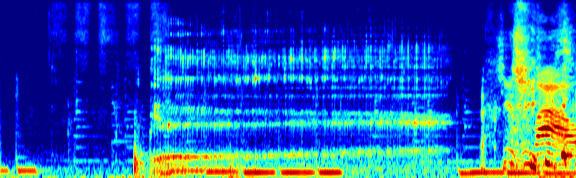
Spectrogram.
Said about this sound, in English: Just give me a second, I'm burping here. I got like the fizzles leading to burps.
